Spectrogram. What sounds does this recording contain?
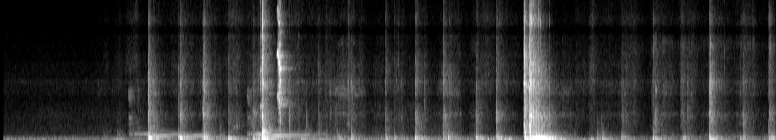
bell ringing, footsteps, door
